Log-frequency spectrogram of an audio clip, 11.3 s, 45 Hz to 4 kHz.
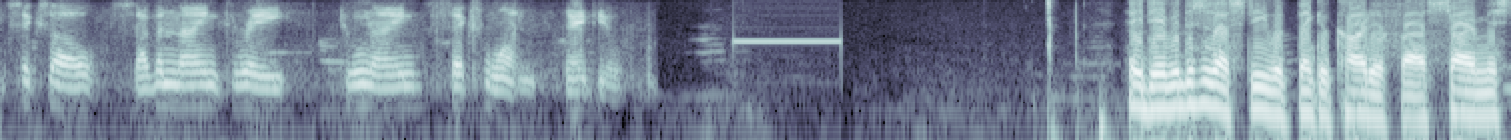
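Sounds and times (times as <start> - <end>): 
speech: 0.2 - 4.8, 8.4 - 11.3
voicemail beep on a business answering machine: 5.5 - 6.3.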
